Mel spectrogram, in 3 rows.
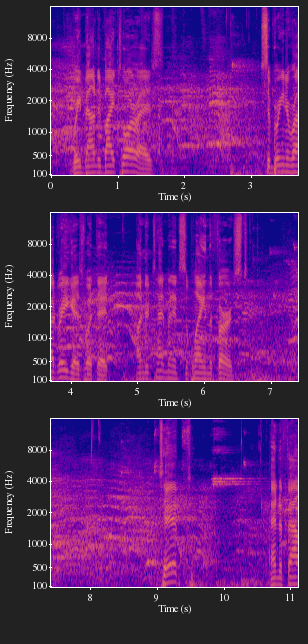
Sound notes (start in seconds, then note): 0.0 people shouting in the crowd; 7.5 people shouting in the crowd; 9.8 whistle tweeting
